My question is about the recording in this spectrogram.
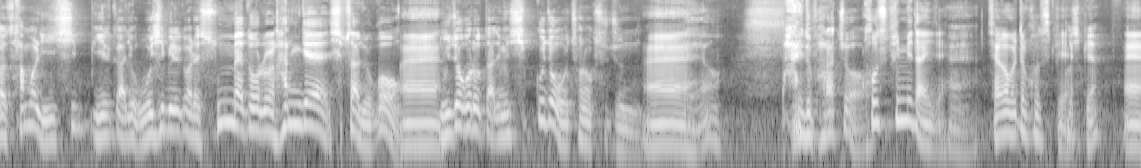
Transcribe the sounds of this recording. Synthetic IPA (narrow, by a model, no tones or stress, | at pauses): ʌsʰamwʌɾiɕʰibiːɭk̬͈ad͡ʑioɕ̬ʰibiɭk͈ʌɾesʰunme̞doɾɯɭɦanɡe̞ɕʰi̥p̚s͈ad͡ʑoɡo̰jenud͡ʑʌɡɯɾot͈ad͡ʑimjʌnɕʰi̥p̚k͈ud͡ʑʌot͡ɕʰʌnʌk̚s͈ʰud͡ʑunjeejo̰ | maidopʰaɾat̚t͡ɕ͈o̰kʰos͈ʰɯ̥pʰimɲidaid͡ʑe̞̰ḛt͡ɕe̞ɡaboɭt͈enkʰos͈ʰɯ̥pʰiḛspʰie | je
